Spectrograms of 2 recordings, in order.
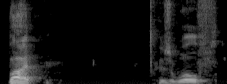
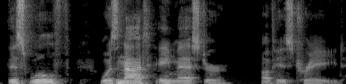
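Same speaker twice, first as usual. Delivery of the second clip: declaimed storybook poetry, higher and louder than chat; verse fable reading; 5 semitones higher, 9 dB louder than usual. A narrator's reading. Narrator reciting a fable of fish, wolf and dog, declaimed verse reading. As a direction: read the rhymed fable out with measured pauses.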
